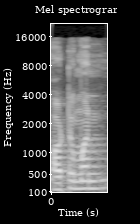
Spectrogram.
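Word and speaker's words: autumn: तो साइलेंट रहता है एम के बाद में अगर जब भी एन आएगा तो वो एन साइलेंट रहेगा एग्जांपल देखते हैं जैसे ये लिखा हुआ है ऑटम ना कि ऑटम कई लोग इसे अजीब तरह से पढ़ते हैं ऑटोमन या ऑटोमन ये दोस्तों ये है ऑटम जिसका मतलब होता है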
